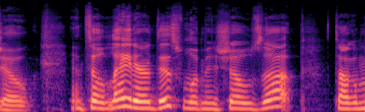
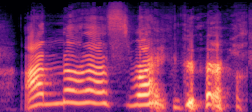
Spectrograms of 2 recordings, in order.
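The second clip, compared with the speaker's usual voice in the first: loud, high-pitched, hyped-up egging-on cheer; 8 semitones higher, 7 dB louder than usual. Imitating Trina cheering on bad behaviour: imitating Trina hyping. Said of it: "talking about some".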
